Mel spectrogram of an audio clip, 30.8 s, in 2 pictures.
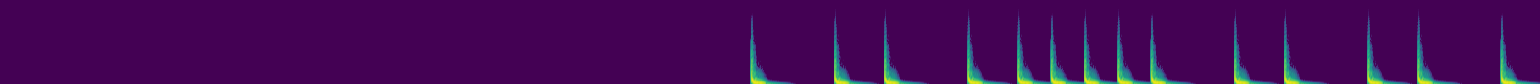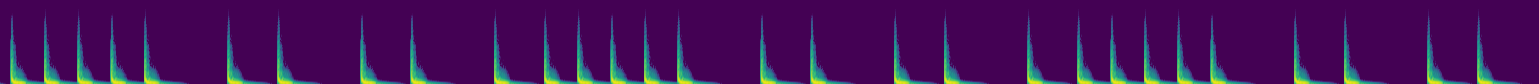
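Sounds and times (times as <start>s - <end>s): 
kick drum: 7.5s - 7.8s, 8.4s - 9.0s, 9.7s - 11.7s, 12.4s - 13.0s, 13.7s - 14.4s, 15.0s - 17.0s, 17.7s - 18.4s, 19.0s - 19.7s, 20.4s - 22.4s, 23.0s - 23.7s, 24.4s - 25.0s, 25.7s - 27.7s, 28.4s - 29.0s, 29.7s - 30.4s.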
